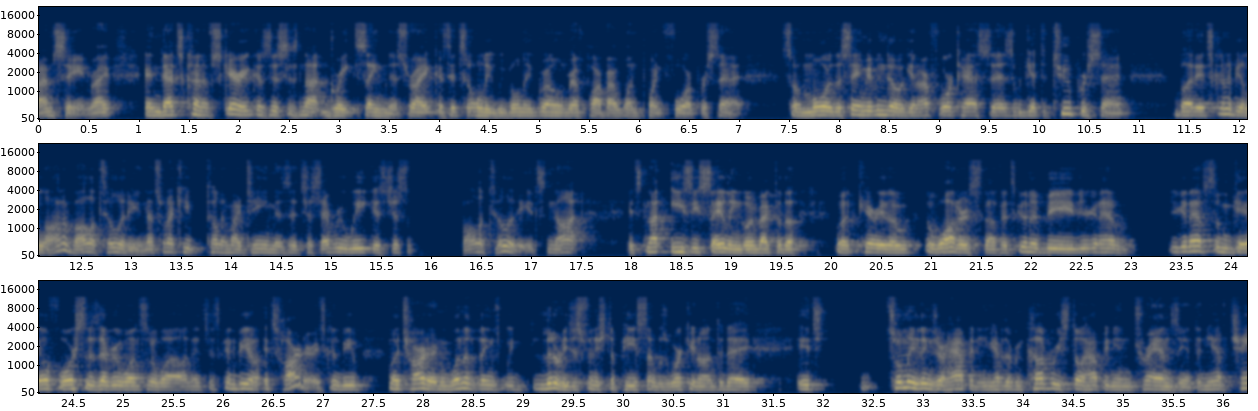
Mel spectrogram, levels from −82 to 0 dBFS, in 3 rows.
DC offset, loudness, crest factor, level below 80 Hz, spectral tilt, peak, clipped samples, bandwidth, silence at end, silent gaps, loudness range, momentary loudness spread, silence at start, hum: under 0.1%; -30 LUFS; 18 dB; -78 dBFS; -6.5 dB/octave; -12 dBFS; under 0.1%; 12.5 kHz; 0 s; none; 5 LU; 11 LU; 0 s; none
